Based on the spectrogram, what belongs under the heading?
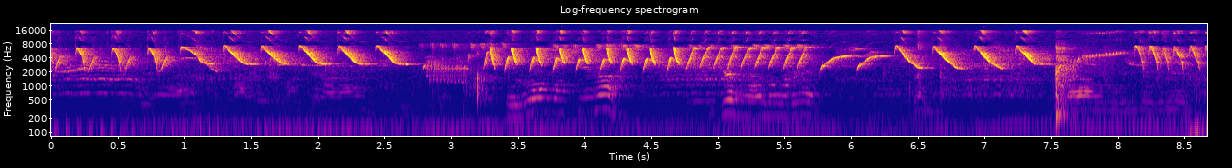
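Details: Canary that became a contest winner after being taught ciblek-style song delivers long, fast trills of high descending sweeps, varying in speed, with some lower warbled notes in between and a constant low hum behind.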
